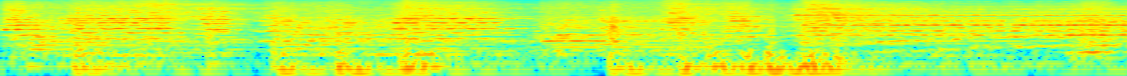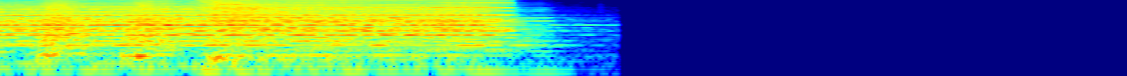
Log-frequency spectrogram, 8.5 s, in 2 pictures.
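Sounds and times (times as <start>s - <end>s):
fanfare: 0.0s - 6.6s.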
